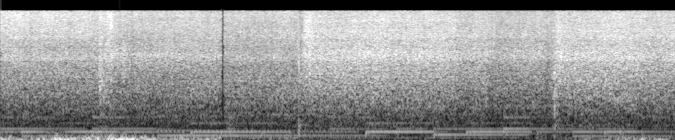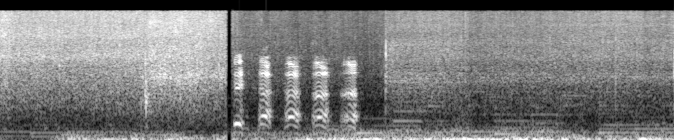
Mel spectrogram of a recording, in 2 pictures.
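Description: Bison ribeye steaks sizzling steadily as they sear on a blazing hot Blackstone flat-top griddle, with background music playing underneath.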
